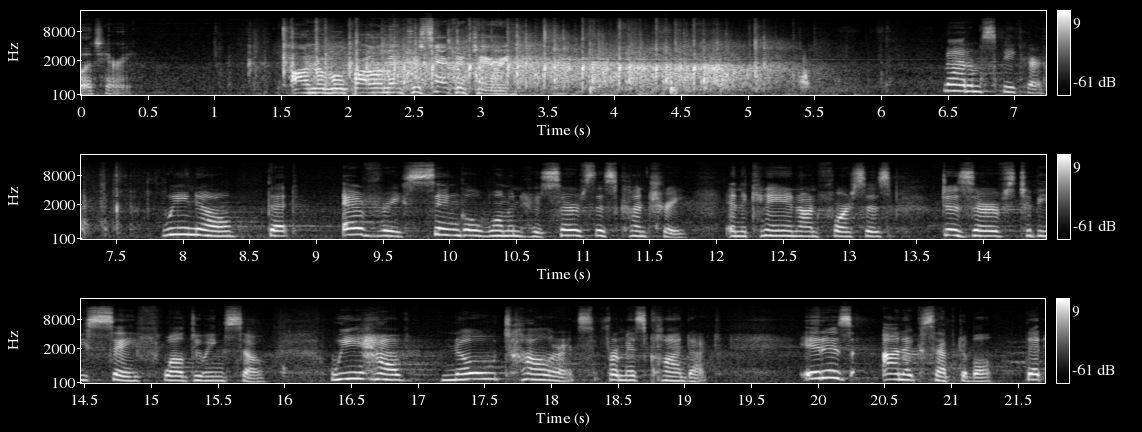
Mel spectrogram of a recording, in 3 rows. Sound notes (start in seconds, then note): 5.8 applause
